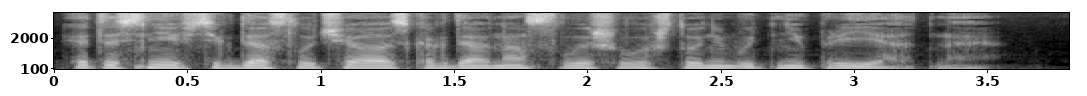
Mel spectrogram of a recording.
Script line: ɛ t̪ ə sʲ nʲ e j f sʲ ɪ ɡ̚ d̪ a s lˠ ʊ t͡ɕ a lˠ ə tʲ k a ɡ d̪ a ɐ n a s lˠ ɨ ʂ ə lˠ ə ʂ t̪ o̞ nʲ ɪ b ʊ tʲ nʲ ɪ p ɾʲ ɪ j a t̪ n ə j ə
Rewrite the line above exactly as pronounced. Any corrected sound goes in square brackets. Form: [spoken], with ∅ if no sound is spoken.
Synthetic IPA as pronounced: ɛ t̪ ə sʲ nʲ e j f sʲ ɪ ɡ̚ d̪ a s lˠ ʊ t͡ɕ a lˠ ə [sʲ] k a ɡ d̪ a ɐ n a s lˠ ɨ ʂ ə lˠ ə ʂ t̪ o̞ nʲ ɪ b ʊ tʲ nʲ ɪ p ɾʲ ɪ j a t̪ n ə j ə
